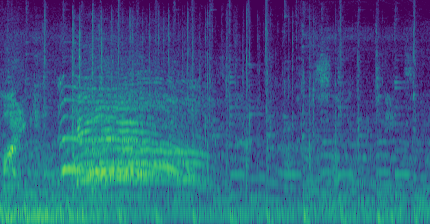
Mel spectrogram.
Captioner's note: passengers loudly applauding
